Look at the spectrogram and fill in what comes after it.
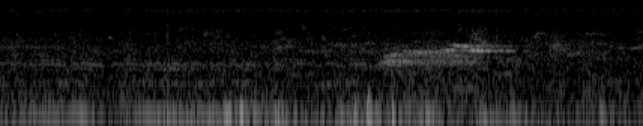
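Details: Low, steady wing drone of solitary bees at their bug hotel nest site, swelling and fading as they move, with a few soft taps and a faint bird whistle near the end.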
